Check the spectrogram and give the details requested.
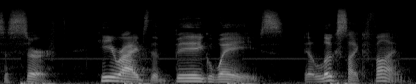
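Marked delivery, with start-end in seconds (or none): none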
